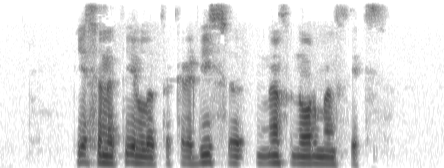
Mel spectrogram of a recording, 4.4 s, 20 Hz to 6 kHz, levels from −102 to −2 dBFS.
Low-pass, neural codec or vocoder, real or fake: 5.4 kHz; none; real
